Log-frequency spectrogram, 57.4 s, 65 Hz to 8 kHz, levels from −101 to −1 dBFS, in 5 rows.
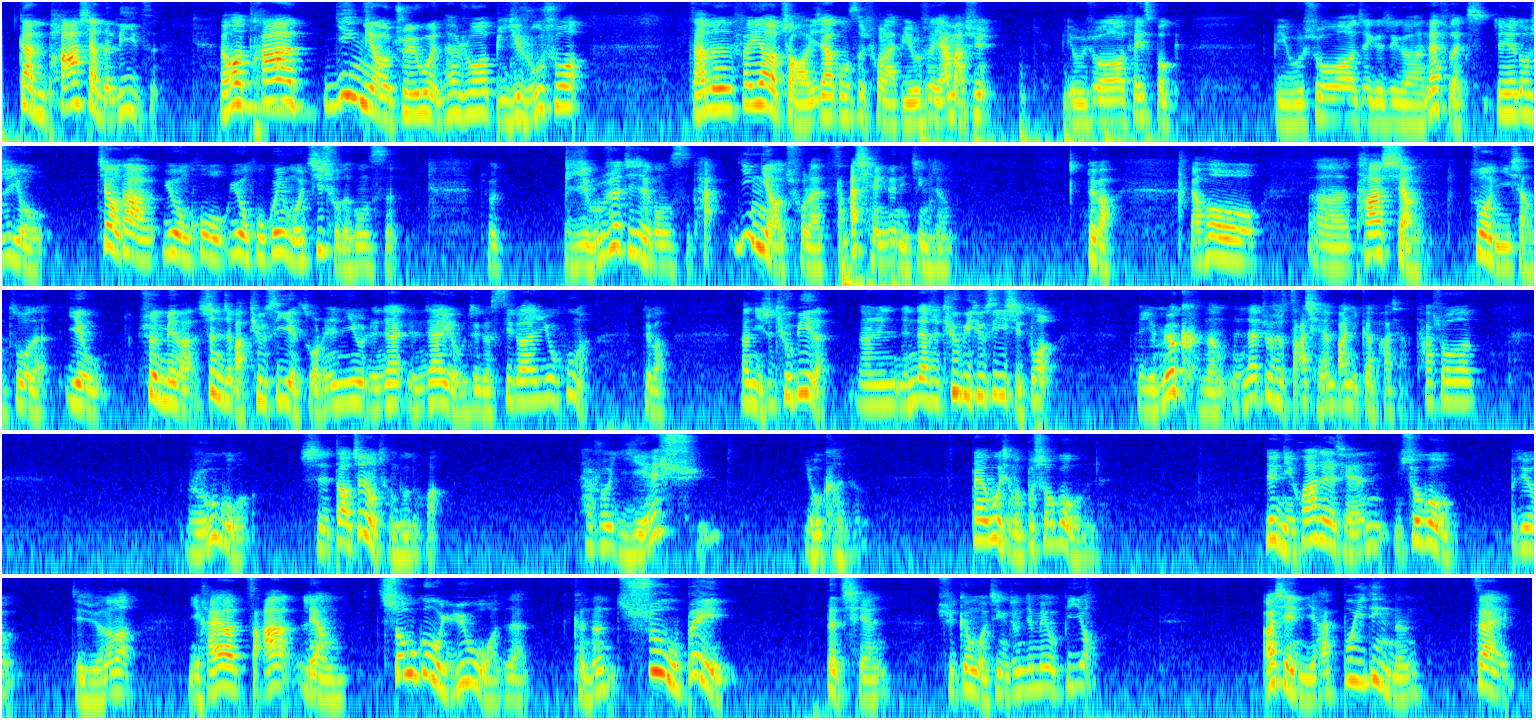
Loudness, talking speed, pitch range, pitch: -34 LUFS, 265 characters per minute, 130-195 Hz, 160 Hz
